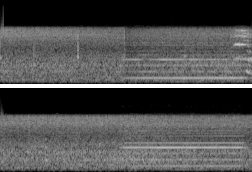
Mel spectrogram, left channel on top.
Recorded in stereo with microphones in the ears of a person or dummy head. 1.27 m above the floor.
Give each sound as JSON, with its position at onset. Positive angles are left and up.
{"t": 1.2, "sound": "a violin", "side_deg": -60, "distance_m": 1.2}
